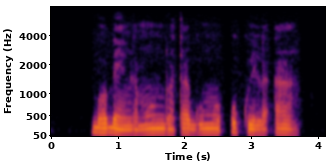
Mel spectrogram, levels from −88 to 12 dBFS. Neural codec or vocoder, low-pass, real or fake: none; 7.2 kHz; real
